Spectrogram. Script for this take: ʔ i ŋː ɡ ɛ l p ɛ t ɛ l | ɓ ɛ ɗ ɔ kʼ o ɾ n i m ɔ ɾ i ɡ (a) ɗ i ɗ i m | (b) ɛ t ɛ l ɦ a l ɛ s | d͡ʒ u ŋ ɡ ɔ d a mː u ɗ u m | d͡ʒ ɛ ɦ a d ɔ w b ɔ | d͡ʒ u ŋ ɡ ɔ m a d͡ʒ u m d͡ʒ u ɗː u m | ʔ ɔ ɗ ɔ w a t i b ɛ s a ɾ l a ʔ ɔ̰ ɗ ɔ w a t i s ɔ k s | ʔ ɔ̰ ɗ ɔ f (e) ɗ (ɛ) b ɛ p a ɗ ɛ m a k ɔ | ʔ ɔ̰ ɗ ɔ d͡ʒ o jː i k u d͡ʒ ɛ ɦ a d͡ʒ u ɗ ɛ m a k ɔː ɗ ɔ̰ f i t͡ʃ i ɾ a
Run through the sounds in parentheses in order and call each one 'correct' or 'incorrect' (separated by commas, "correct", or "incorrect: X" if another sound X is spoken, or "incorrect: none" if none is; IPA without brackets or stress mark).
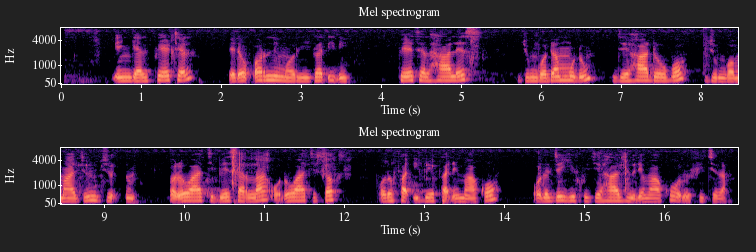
correct, incorrect: p, incorrect: a, incorrect: i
